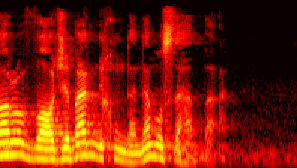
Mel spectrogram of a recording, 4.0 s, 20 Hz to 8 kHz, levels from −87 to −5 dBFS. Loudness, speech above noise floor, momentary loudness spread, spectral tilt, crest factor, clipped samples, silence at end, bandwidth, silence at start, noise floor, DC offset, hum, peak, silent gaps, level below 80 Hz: -27 LUFS; 36 dB; 18 LU; -6.5 dB/octave; 18 dB; under 0.1%; 0.95 s; 7.4 kHz; 0 s; -62 dBFS; under 0.1%; none; -10 dBFS; none; -64 dBFS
